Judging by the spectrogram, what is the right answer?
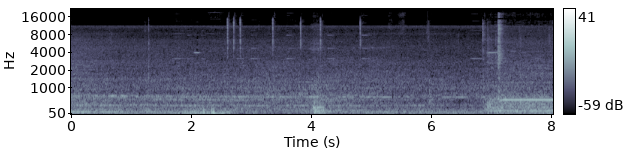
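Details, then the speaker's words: GE Profile dryer that was not heating, after repair (purple wire issue suspected; unusual double belt tension pulley setup reassembled): steady low motor hum and even drum rumble with light clicks, no scraping or squeal; runs normally and now heats. "Sounds good. Oh yeah, we got heat now, baby."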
